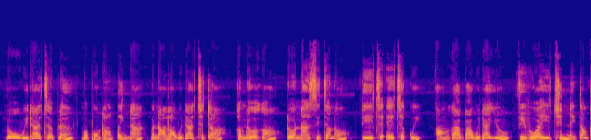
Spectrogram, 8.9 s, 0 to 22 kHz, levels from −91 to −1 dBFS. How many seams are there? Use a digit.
2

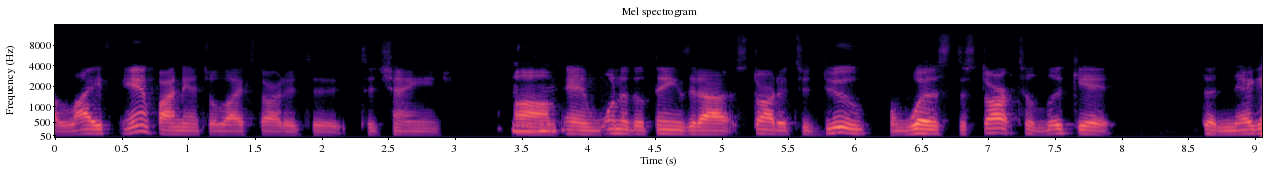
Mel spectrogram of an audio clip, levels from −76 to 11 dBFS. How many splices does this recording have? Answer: 1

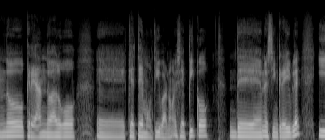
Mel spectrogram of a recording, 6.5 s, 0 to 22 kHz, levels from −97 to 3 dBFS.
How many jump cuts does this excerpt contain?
1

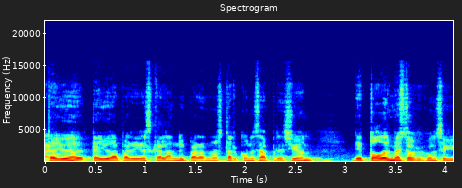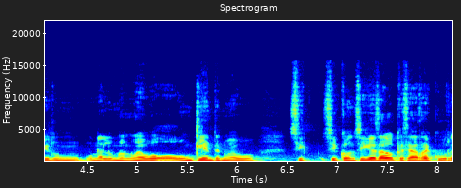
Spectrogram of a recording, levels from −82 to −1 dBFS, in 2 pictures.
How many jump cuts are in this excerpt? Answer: 0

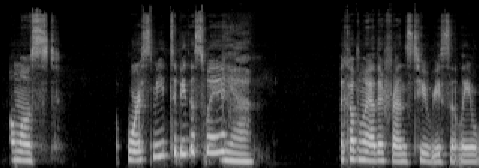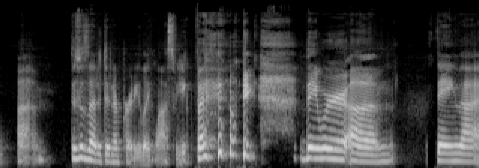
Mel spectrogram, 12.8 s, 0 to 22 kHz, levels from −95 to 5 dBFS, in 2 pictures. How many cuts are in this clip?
0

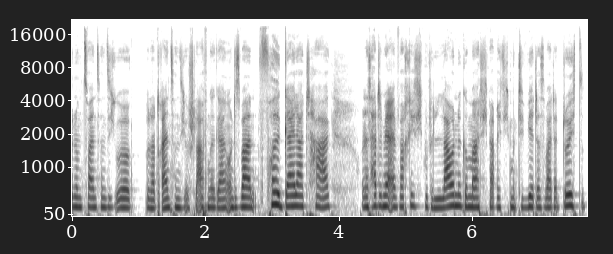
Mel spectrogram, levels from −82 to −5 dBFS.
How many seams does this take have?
0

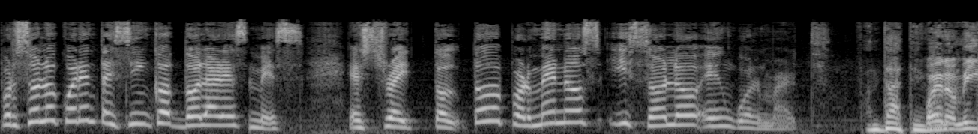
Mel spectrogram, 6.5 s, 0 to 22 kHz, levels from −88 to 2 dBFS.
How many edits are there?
3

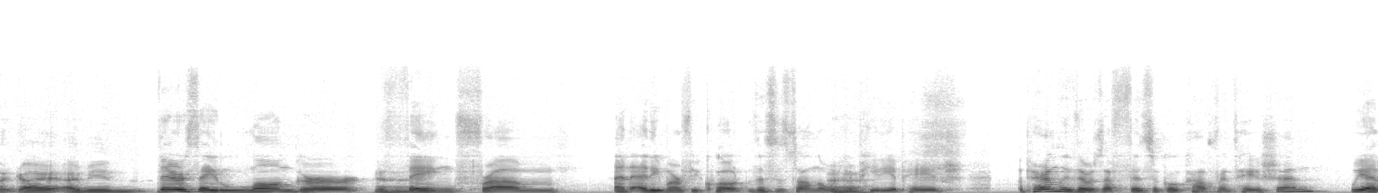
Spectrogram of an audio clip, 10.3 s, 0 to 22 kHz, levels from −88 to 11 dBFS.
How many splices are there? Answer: 1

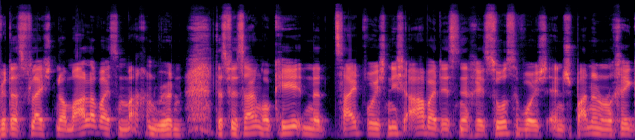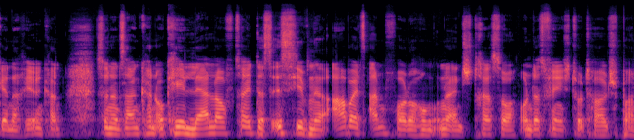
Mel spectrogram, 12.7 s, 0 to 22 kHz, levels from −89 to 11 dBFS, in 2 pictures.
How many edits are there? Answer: 1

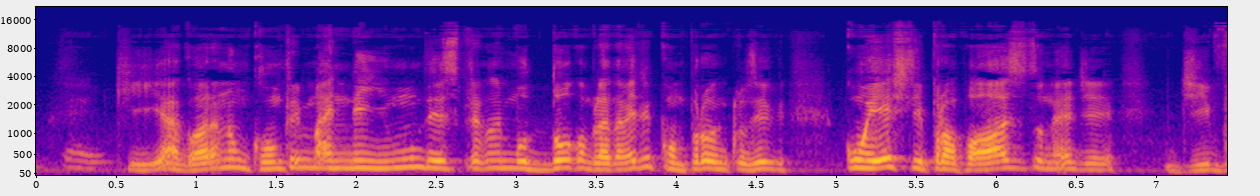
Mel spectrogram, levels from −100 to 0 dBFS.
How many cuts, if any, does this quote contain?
0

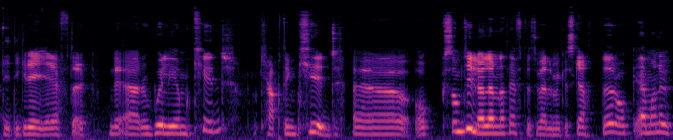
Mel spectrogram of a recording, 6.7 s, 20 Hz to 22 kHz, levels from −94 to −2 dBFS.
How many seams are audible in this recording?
2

